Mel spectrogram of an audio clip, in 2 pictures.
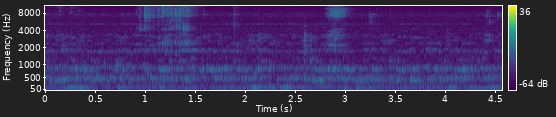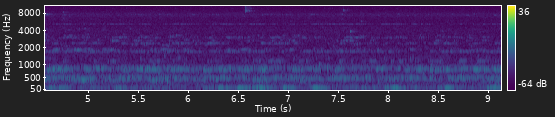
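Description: Steady hum of a window air conditioner running. Two short hissy noises come about one and three seconds in.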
